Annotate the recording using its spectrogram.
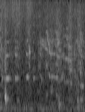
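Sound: chickens clucking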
